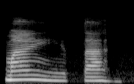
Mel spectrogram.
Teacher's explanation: Nah, kalau berhenti, dia taknya berubah jadi ha dan pendek.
